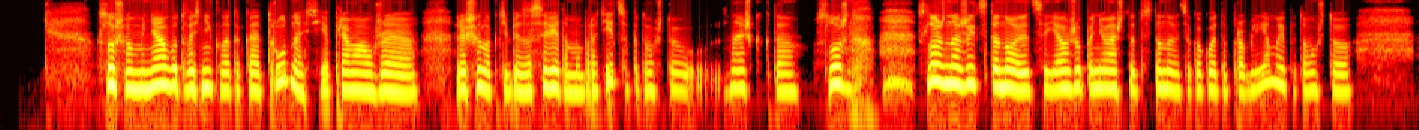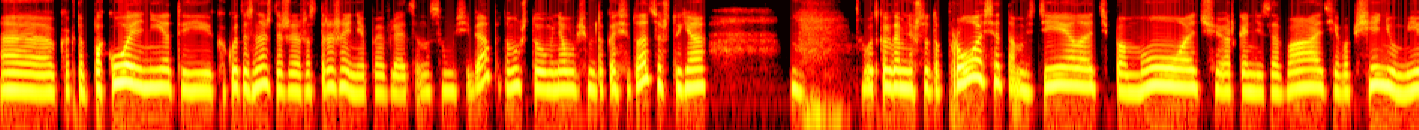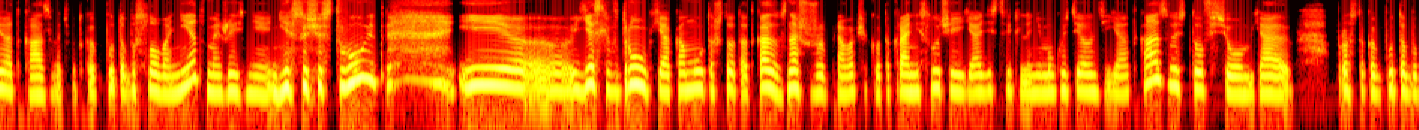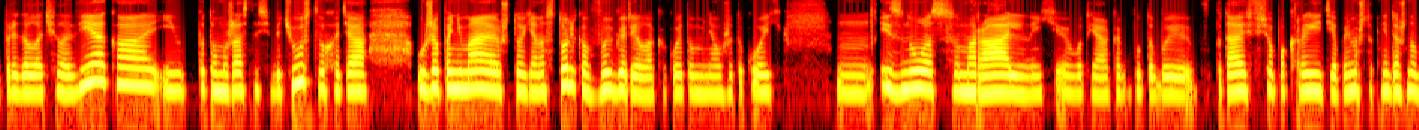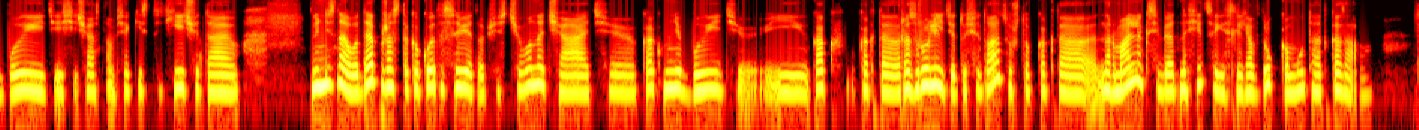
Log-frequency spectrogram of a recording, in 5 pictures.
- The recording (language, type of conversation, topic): Russian, advice, Почему мне трудно говорить «нет» из-за желания угодить другим?
- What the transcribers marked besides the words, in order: tapping; chuckle; exhale; laughing while speaking: "не существует"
